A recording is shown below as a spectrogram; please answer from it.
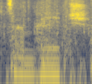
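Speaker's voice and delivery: low, soft put-on answering voice; mock answer. Streamer answering for the viewer, low soft put-on voice.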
